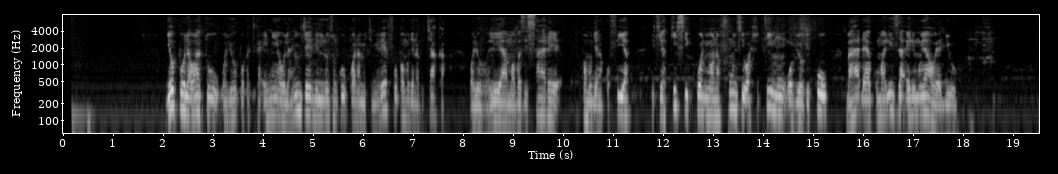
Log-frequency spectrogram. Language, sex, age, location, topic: Swahili, male, 25-35, Dar es Salaam, education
